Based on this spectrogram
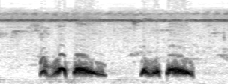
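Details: Spotted dove call: two low, hollow coo phrases, each a short wavering rise joined to a longer falling note. The second phrase follows about a second and a half after the first, over a faint constant high whine.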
